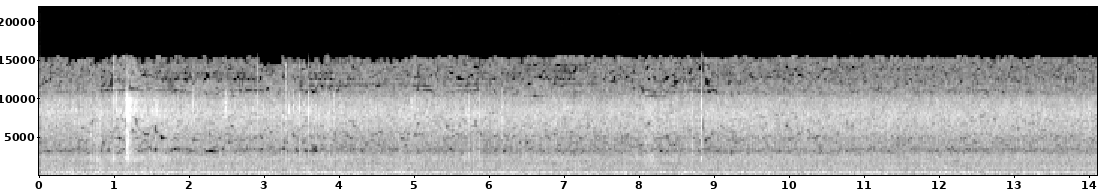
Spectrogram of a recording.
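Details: Wild Asian honey bees being moved from the wild into a cultivation hive box; a dense, steady humming drone with two low tonal bands holds unbroken throughout, thick with broad buzzing and faint clicks.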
